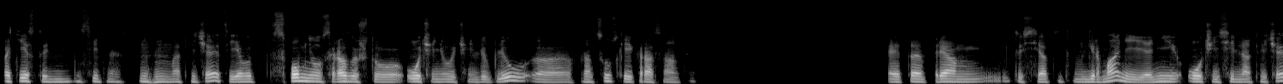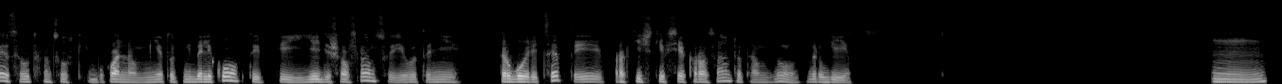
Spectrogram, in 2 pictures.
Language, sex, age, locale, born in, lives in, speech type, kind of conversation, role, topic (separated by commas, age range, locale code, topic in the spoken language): Russian, male, 45-49, ru-RU, Russia, Germany, conversation, unstructured, none, Какая еда делает ваш день лучше?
